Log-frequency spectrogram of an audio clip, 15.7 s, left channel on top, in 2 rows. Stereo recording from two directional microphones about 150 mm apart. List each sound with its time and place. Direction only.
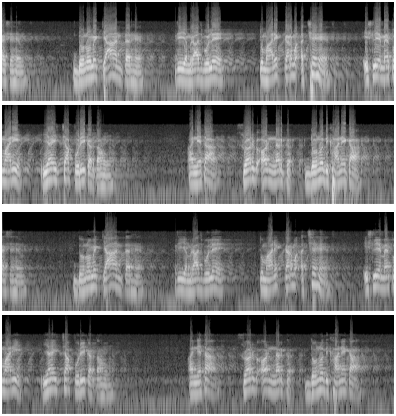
0.0 s a man's voice: 25° left (ahead or behind)
1.5 s a man's voice: 15° left (ahead or behind)
11.5 s a man's voice: 25° left (ahead or behind)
